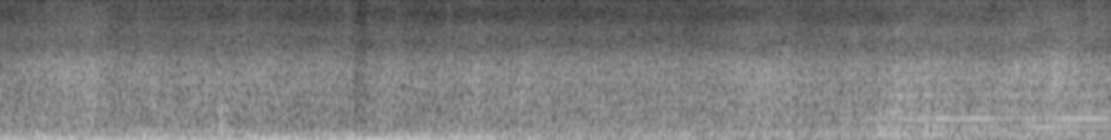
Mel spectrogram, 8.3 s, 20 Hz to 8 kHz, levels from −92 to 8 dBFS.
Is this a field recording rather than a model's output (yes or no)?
yes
